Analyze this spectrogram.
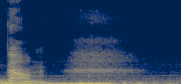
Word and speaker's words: Gam: them the pronunciation right it's spelled gam but it's gum like you would say chewing gum so let's begin so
